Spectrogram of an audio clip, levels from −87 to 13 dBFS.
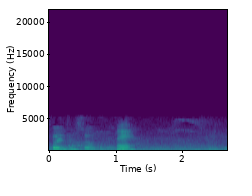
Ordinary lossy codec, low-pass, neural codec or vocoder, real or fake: MP3, 24 kbps; 5.4 kHz; none; real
